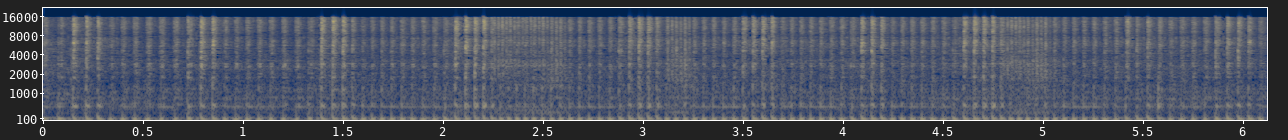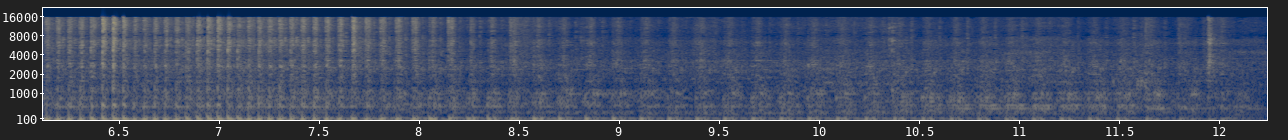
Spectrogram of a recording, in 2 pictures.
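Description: Royal Enfield 350 single-cylinder engine revving through a stainless steel free-flow silencer whose baffle has just been adjusted with an Allen key to change the exhaust note. The engine runs hard for about eight seconds, then eases off, its exhaust beats thinning out and fading toward the end.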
